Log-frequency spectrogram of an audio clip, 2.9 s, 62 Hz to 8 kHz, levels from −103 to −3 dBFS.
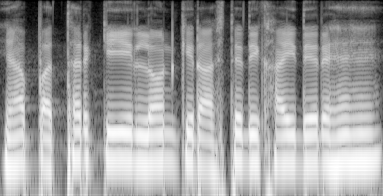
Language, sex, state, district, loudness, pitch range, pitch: Hindi, male, Jharkhand, Ranchi, -10 LUFS, 140-145 Hz, 140 Hz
